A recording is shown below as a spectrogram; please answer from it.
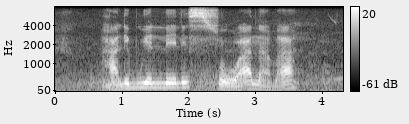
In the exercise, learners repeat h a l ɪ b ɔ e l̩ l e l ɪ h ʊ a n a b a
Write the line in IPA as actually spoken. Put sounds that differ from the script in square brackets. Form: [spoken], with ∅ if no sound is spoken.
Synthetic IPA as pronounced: h a l ɪ b [u] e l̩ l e l ɪ [s] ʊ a n a b a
